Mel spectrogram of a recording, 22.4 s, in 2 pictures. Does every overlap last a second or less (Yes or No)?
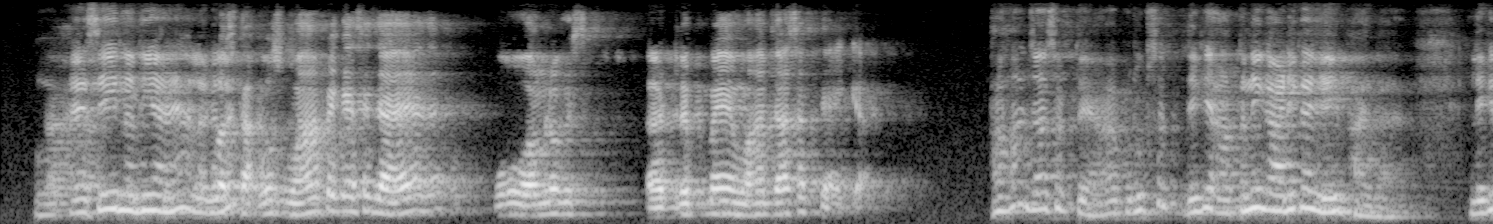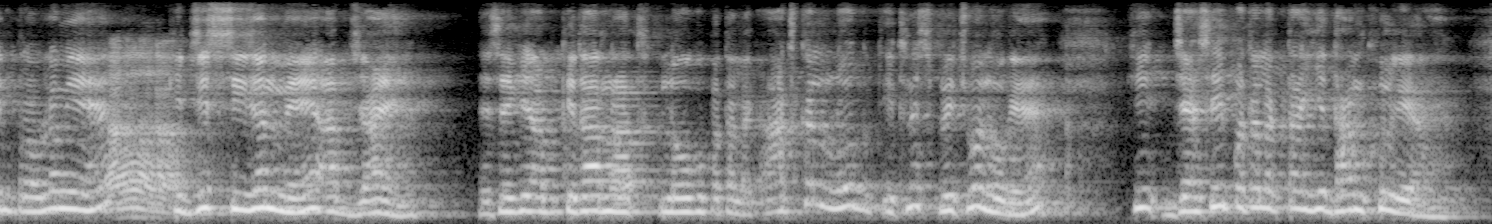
No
